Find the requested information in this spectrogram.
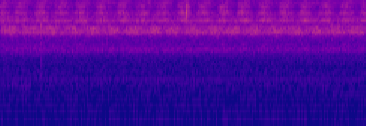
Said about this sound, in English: It's like mating season for cicadas. So they're going absolutely crazy right now.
